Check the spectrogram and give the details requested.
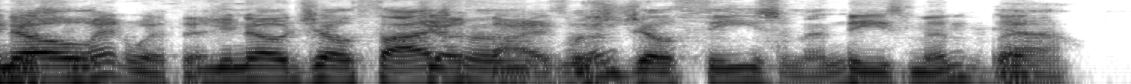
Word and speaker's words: Theismann: He actually encouraged that because it sounded it like rhymed Heisman. like Heisman, and it was part of the Heisman campaign, and now he became Joe Theismann.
